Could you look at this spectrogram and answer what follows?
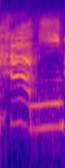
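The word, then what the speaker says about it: حم: Kita bacanya harusnya Hamim. H-nya yang pendek. Mimnya yang panjang.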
